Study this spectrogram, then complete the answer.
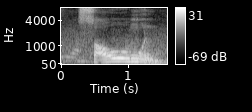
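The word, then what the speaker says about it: صوم: Maka kalimat saum itu tidak dibaca panjang, tapi dibacanya pendek, saum.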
